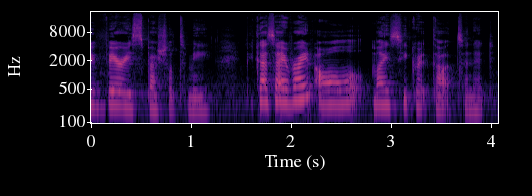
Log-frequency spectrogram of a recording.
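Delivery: ordinary delivery, nothing marked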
